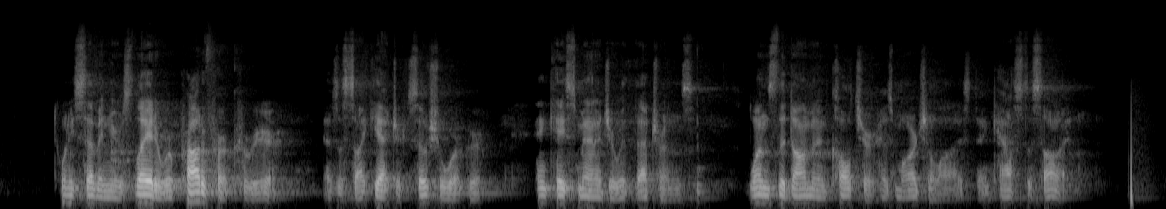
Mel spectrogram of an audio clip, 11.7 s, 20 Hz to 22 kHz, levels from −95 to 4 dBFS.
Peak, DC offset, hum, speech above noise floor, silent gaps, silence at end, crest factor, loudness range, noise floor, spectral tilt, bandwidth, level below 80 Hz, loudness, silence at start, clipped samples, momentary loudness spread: -14 dBFS; under 0.1%; none; 50 dB; none; 0.95 s; 24 dB; 8 LU; -87 dBFS; -5 dB/octave; 13 kHz; -80 dBFS; -37 LUFS; 0.6 s; under 0.1%; 21 LU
